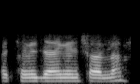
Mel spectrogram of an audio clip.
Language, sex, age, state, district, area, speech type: Urdu, male, 30-45, Uttar Pradesh, Muzaffarnagar, urban, conversation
